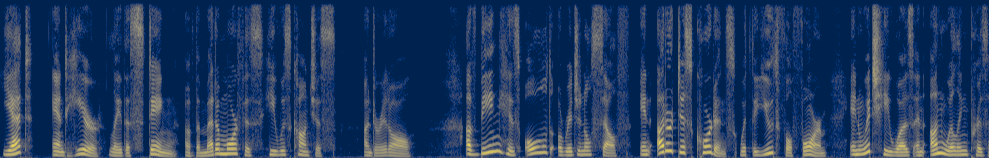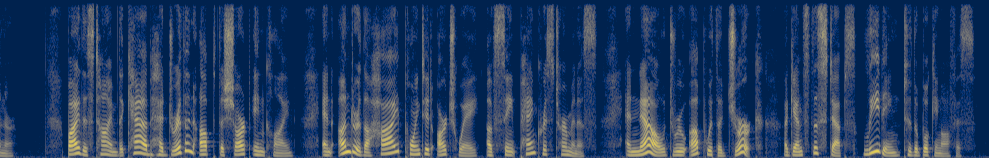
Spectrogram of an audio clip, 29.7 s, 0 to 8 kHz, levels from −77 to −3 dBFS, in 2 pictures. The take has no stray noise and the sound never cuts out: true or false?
true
